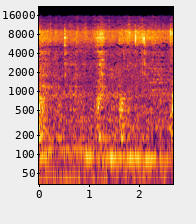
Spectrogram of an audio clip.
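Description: Bitter gourd fry sizzles steadily in a pan while a spoon stirs it, soft scraping strokes recurring over a constant close frying hiss and low hum.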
